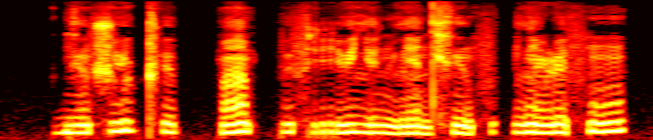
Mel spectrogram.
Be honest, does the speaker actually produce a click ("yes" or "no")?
no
